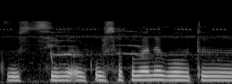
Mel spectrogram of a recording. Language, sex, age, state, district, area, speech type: Odia, female, 18-30, Odisha, Balasore, rural, spontaneous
